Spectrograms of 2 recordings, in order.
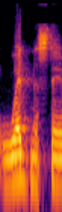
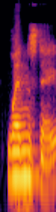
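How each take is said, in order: First: The word is said fully in three syllables. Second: The word is said reduced in two syllables. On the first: The speaker calls it wrong. "We never say Wednesday" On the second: The speaker calls it right. "That's a reduction as well"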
